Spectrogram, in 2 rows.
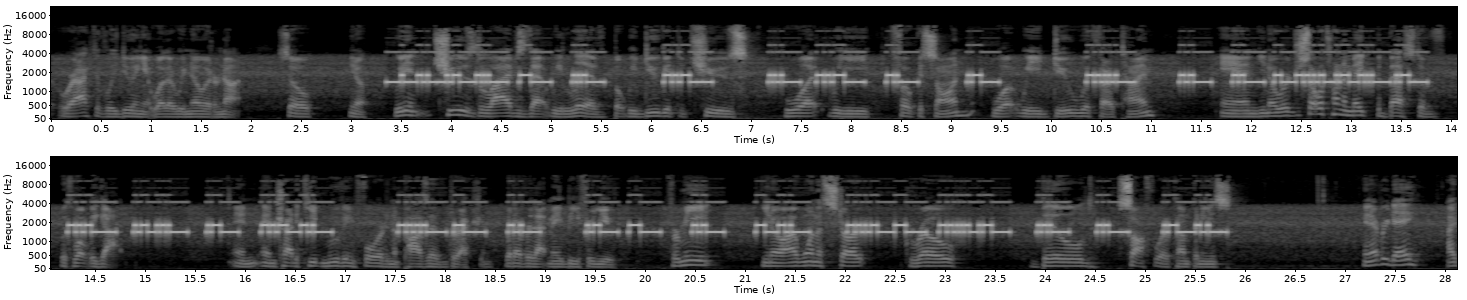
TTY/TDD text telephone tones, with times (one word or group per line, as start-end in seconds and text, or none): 3.7-5.4 PARTS
6.3-7.3 OF
7.8-9.3 THE
10.5-12.4 FILM
12.6-13.6 WERE
14.4-15.8 MADE
16.3-16.7 ON
17.7-21.5 LOCATION
22.2-22.7 AT
23.1-25.7 SEDLEC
